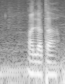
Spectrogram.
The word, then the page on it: alletar: Catalan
